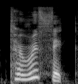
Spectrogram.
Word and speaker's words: terrific: terrify랑 철자는 상당히 비슷하지만 강세가 terrific 두 번째 음절에 있고요.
